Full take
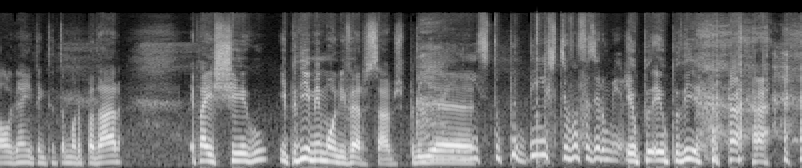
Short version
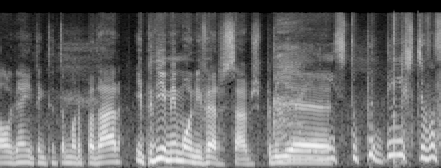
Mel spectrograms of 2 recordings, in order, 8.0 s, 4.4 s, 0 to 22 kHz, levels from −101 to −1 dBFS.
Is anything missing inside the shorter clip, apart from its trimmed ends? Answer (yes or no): yes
